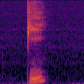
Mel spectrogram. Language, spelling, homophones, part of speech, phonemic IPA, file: French, pis, pi / pie / pies, adverb / noun / conjunction, /pi/, Fr-pis.ogg
- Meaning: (adverb) comparative degree of mal: worse; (noun) udder; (conjunction) and, besides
